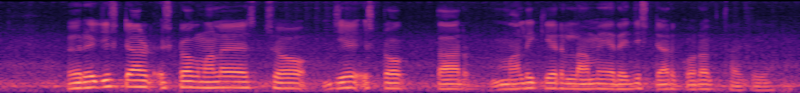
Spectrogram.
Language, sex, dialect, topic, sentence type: Bengali, male, Jharkhandi, banking, statement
